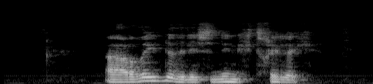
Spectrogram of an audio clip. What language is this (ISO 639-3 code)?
kab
